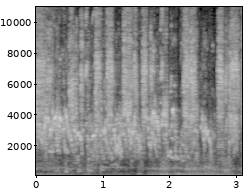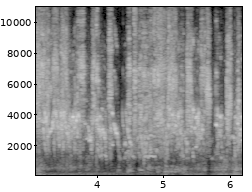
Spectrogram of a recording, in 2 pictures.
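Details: Budgies kept as pets chatter nonstop, a loud, dense mix of high scratchy chirps, clicks and squawks with no real pause.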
